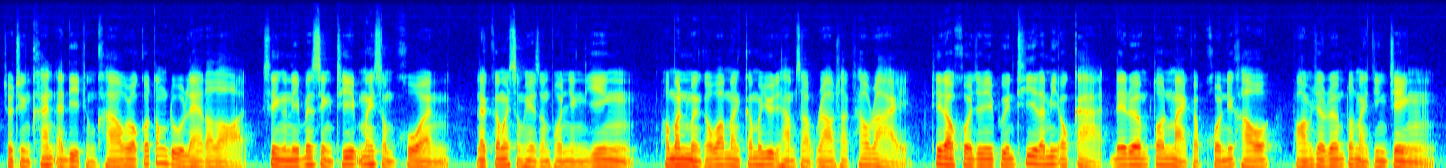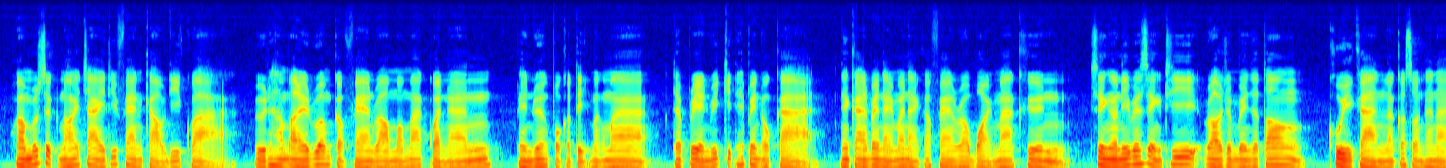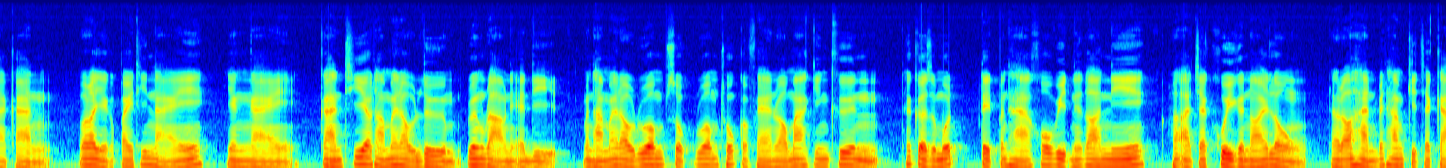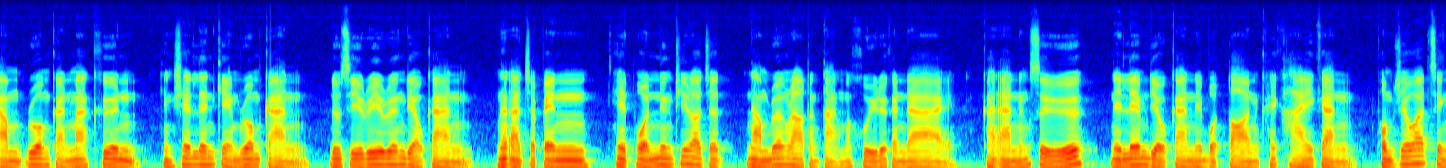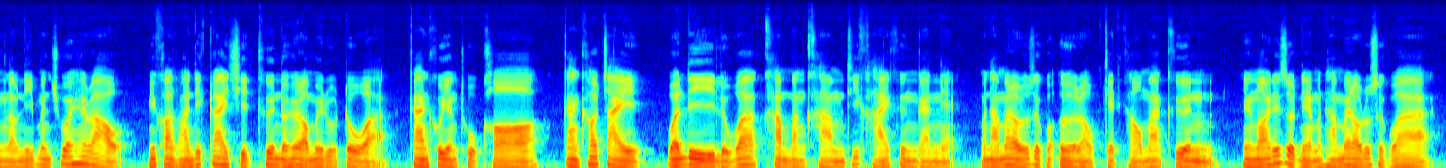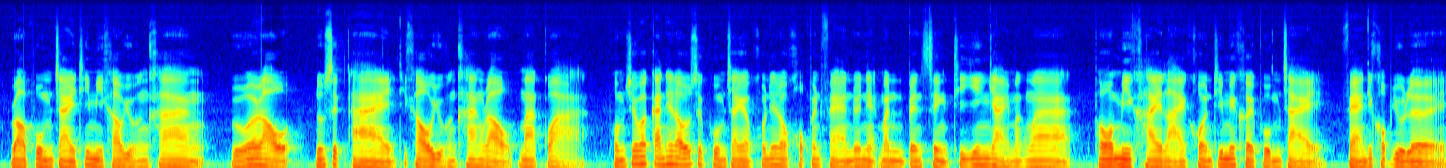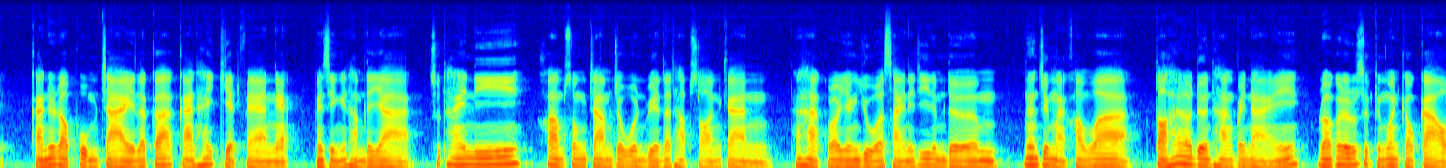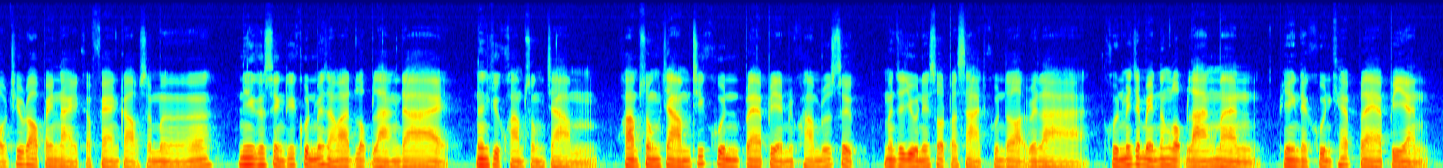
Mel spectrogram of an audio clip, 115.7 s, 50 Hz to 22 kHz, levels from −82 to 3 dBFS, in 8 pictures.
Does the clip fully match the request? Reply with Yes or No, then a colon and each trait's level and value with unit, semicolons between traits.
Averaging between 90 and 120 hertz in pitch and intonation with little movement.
No: low, 105 Hz; average, 3.1 semitones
